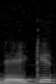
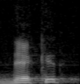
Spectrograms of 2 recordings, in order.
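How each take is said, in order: First: It is said in a northern US accent. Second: It is said in a southern US accent.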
